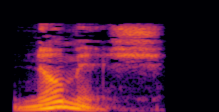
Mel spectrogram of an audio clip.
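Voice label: "gnomish", British English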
